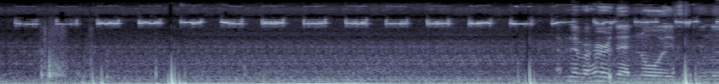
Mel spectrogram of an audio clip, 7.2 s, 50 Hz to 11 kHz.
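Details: 17 ft flatbed work truck at startup: quick high chirps repeat steadily, three or four a second, over a low idle rumble; unfamiliar chirping noise of unclear source, truck left parked at the shop.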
